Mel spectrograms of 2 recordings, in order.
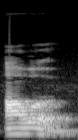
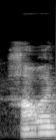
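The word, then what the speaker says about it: hour: अब इसको कैसे प्रोनाउंस किया जाता है, आवर, करेक्ट, अ से आवर, हावर नहीं, आवर, तो इसीलिए एन आवर, ओके।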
